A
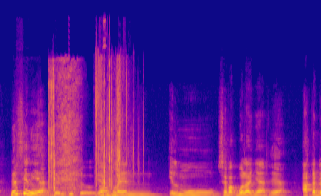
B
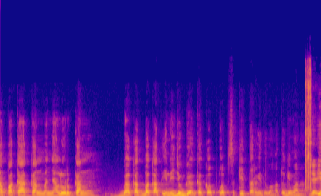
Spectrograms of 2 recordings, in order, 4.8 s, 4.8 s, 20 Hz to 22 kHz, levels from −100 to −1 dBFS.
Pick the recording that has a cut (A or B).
A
